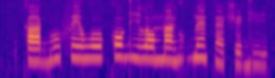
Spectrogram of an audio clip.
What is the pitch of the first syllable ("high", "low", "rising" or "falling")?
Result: low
